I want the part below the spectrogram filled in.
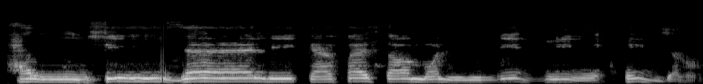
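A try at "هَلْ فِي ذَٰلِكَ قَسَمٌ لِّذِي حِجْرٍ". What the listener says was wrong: Jelaskan qafnya, sempurnakan qaf. Qasamun. Ya, roknya tipis, tajamkan haknya. Rok tipis, tajamkan haknya. Hijr. Ya, tapi haknya kurang tajam. Hijr. Ya, kurang tajam.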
